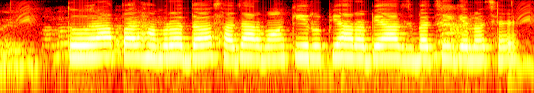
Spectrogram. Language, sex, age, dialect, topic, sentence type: Maithili, female, 18-24, Angika, banking, statement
